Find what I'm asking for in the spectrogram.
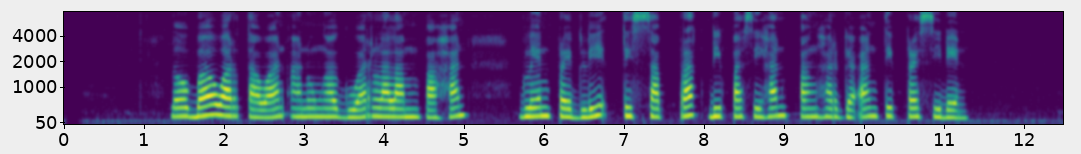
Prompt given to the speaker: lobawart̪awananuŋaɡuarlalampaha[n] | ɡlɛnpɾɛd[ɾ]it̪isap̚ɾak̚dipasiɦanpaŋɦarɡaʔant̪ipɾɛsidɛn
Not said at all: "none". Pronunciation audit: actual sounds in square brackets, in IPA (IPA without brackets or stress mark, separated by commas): n, l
